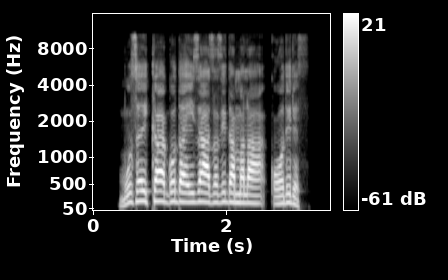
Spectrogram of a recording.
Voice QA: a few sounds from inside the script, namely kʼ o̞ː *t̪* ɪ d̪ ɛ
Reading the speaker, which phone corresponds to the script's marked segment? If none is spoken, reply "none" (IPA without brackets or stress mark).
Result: d̪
